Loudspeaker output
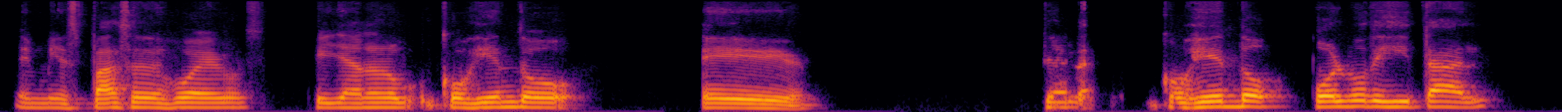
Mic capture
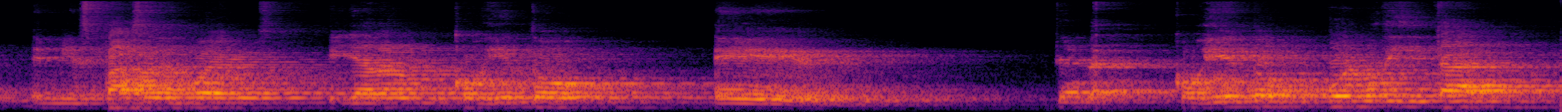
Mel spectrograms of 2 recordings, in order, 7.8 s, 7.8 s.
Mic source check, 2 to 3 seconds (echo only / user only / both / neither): echo only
